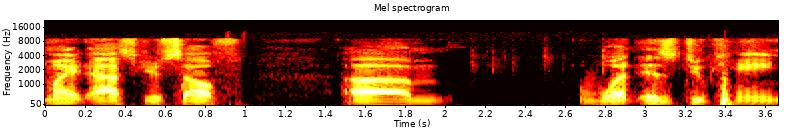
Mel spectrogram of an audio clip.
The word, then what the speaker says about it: Duquesne: Number one, it's not pronounced Duquesne, it's Duquesne.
